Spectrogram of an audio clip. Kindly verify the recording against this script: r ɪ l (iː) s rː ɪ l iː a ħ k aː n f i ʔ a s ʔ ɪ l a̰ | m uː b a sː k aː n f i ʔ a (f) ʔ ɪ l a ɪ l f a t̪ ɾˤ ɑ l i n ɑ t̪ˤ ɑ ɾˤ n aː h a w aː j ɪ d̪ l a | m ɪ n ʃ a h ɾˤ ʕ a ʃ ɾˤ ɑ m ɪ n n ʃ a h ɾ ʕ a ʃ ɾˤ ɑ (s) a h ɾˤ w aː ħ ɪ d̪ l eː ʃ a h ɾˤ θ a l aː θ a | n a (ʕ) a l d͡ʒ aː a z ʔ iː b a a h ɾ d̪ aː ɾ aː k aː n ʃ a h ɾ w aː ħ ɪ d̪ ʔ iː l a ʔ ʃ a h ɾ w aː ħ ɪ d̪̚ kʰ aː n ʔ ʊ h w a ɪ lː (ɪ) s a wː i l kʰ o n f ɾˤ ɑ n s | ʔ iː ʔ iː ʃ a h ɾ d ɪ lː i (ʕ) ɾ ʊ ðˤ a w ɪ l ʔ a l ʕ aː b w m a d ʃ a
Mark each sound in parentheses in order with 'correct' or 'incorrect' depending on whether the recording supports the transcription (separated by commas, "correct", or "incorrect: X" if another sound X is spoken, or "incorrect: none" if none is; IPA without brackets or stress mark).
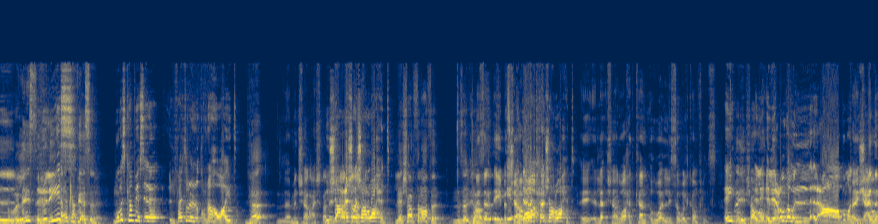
correct, incorrect: s, incorrect: ʃ, incorrect: z, incorrect: i, correct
